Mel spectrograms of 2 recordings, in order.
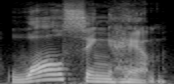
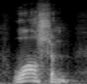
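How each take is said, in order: First: The name is said in full, all syllables. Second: The name is shortened, middle syllables dropped. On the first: This is how a Canadian would say it. "As a Canadian" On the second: This is how the English would say it. "the English would just pronounce it"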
